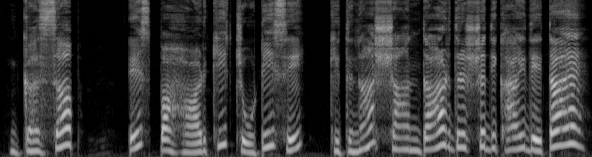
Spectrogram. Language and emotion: Hindi, surprised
